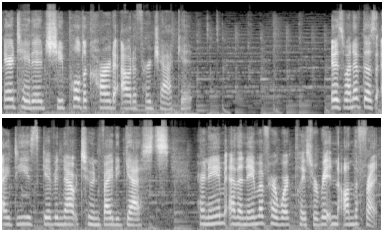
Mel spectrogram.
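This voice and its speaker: Bright-voiced woman reading a visual novel aloud. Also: fairly high pitch, moderate pace. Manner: reads narration, breaks off into loud excited reactions. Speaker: vtuber streamer. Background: game background music.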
